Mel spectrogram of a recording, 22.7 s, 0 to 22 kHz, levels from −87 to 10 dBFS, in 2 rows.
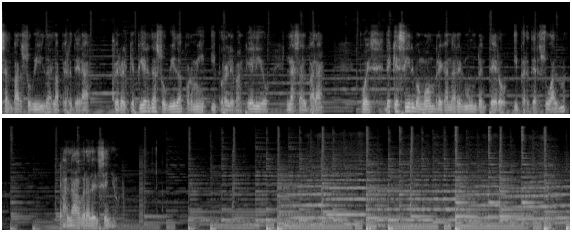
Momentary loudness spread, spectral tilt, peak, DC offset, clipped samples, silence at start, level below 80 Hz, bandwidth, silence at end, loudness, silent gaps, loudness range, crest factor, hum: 18 LU; -5.5 dB/octave; -10 dBFS; under 0.1%; under 0.1%; 0 s; -38 dBFS; 16 kHz; 0 s; -28 LUFS; none; 6 LU; 18 dB; none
